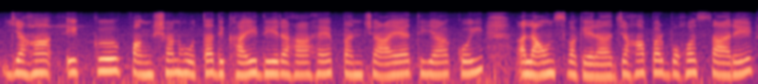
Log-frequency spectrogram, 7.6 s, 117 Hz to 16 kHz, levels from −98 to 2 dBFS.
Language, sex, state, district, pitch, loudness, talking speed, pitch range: Hindi, female, Jharkhand, Sahebganj, 220 Hz, -18 LUFS, 135 wpm, 210-230 Hz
